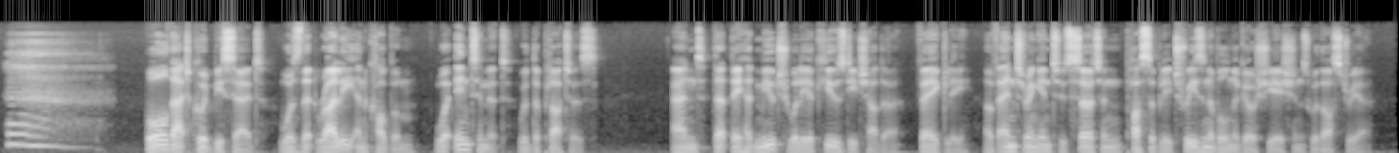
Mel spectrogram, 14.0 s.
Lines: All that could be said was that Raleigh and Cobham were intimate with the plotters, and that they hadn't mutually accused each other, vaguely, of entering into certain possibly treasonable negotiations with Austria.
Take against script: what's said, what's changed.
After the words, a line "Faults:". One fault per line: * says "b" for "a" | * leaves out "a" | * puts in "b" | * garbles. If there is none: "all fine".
All that could be said was that Raleigh and Cobham were intimate with the plotters, and that they had mutually accused each other, vaguely, of entering into certain possibly treasonable negotiations with Austria.
Faults:
* says "had" for "hadn't"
